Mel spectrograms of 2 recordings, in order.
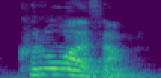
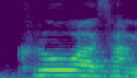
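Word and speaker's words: croissant: 이루어져 있는 텍스트가 특징인 크로아상 크로와상 여기 t가 브로이다 보니까 발음이 안 되죠 그 다음에 초승달을 뜻하는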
